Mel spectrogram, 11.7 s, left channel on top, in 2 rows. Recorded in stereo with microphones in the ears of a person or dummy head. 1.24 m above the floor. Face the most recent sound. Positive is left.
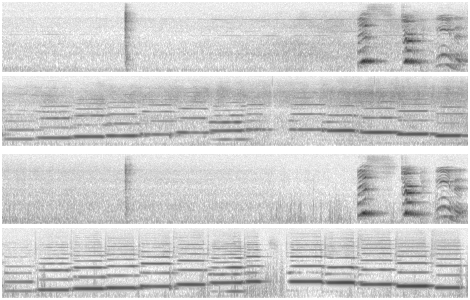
turn(degrees=-70)  # may be behind; listen again after turning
